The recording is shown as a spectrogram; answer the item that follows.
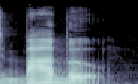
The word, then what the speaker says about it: Babu: In Hindu, they say Babu, or is it, it's Babu. The emphasis is on the first syllable.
